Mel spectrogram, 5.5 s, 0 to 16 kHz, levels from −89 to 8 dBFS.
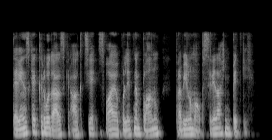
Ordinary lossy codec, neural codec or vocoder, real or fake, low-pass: none; none; real; 7.2 kHz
